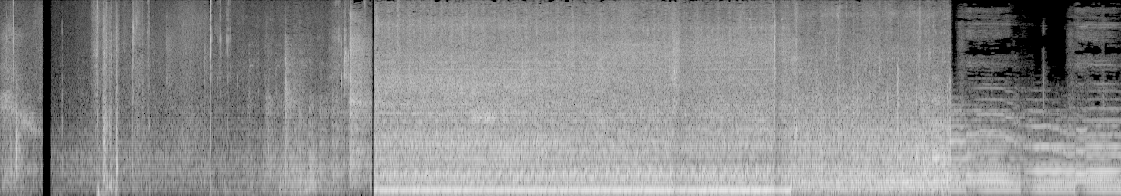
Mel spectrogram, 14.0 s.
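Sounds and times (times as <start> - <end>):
car engine running: 4.7 - 11.9
road noise: 4.7 - 11.9.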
